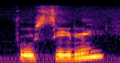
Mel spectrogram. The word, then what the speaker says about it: fusilli: up, I think the technical Italian term is fusilli. Fusilli, F-U-S-I-L-L-I. Hopefully I'm pronouncing that right.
